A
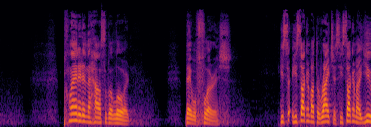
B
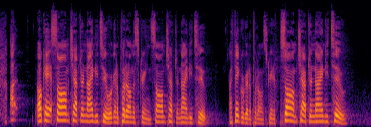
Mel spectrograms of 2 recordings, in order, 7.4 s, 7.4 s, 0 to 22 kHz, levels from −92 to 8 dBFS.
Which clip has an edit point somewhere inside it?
B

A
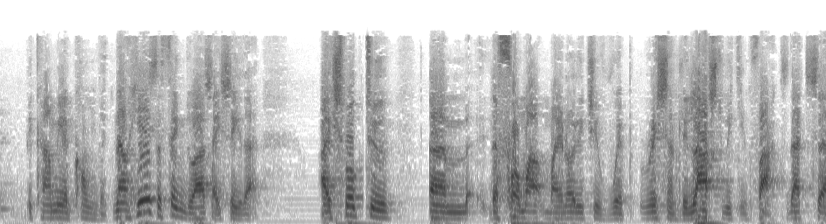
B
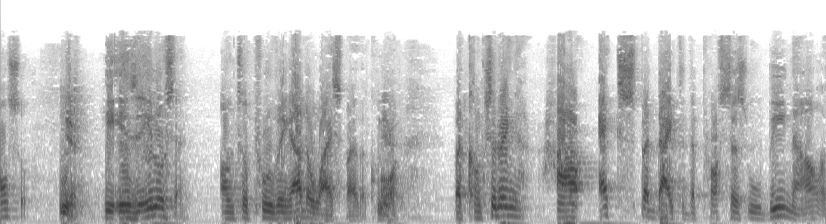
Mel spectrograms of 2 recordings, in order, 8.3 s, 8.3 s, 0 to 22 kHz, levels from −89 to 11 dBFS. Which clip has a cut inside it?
A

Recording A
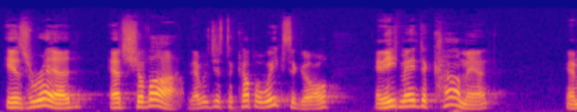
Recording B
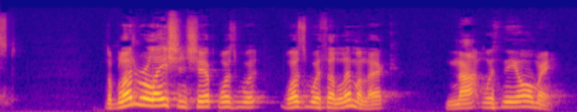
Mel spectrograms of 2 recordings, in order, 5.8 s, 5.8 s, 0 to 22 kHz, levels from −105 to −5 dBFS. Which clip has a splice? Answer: A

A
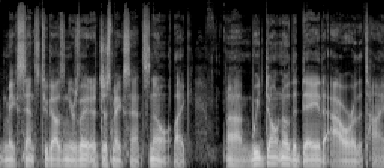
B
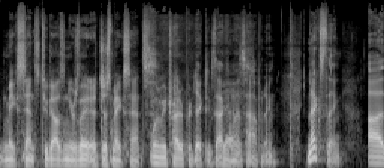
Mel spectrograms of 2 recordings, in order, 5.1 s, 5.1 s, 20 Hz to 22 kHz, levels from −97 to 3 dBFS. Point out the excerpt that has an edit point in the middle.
B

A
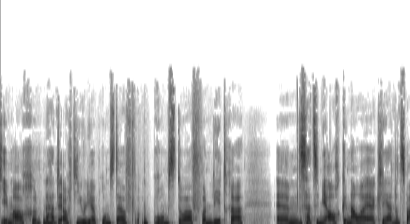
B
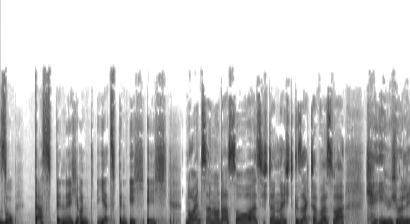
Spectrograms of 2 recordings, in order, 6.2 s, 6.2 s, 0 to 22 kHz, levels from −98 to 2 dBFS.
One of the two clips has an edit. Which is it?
B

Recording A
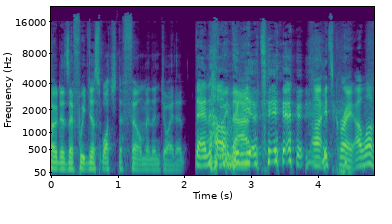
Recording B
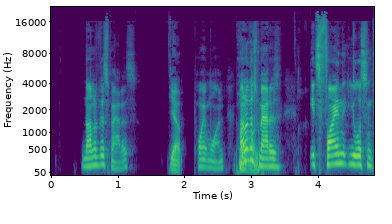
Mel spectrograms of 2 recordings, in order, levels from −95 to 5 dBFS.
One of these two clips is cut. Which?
A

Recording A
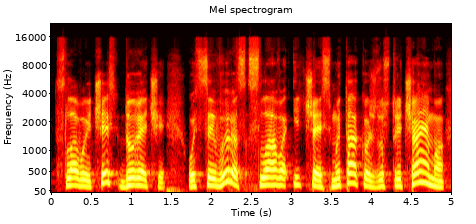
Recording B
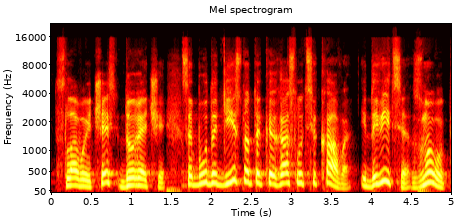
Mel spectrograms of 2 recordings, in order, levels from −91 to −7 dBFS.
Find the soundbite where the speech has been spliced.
B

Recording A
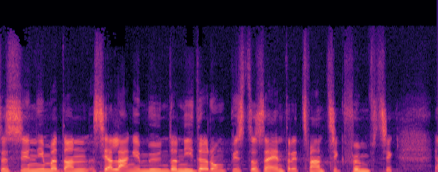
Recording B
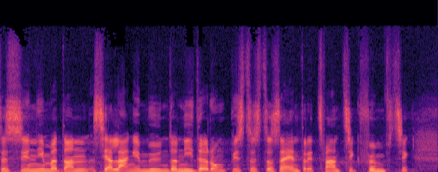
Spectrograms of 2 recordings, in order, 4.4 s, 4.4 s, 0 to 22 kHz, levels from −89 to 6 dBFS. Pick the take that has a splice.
A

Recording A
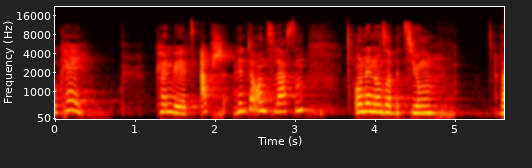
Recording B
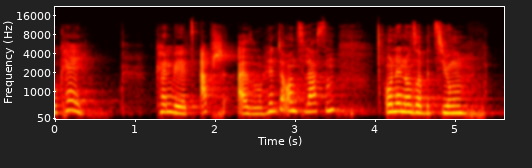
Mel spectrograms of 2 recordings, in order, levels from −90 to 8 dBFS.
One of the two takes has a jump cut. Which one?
A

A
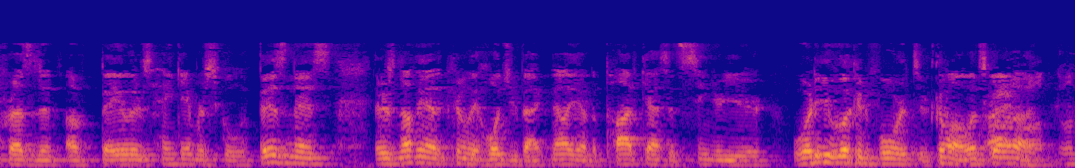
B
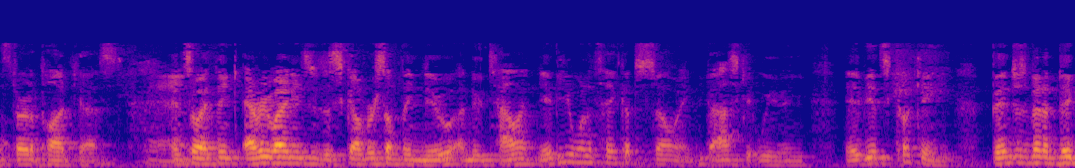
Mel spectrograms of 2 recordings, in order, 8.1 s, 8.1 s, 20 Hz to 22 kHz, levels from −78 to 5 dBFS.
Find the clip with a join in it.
B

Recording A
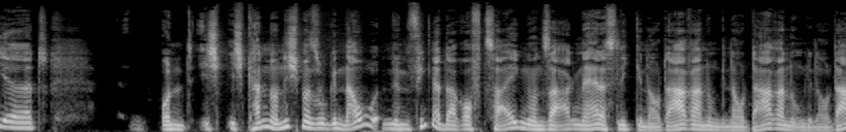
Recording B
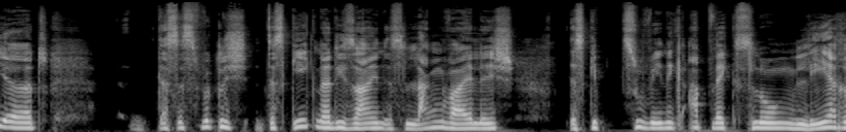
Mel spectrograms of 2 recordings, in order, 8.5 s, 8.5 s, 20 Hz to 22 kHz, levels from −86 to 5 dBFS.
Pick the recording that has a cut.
A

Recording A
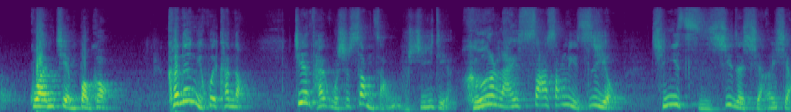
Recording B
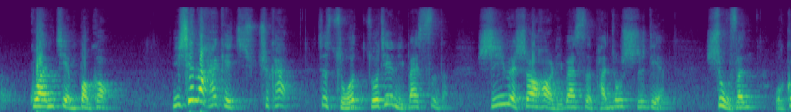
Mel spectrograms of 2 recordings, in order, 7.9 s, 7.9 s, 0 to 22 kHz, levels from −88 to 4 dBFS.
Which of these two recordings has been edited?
A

